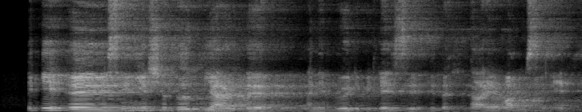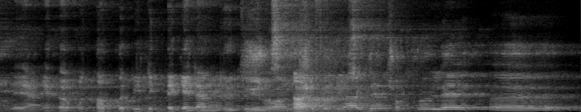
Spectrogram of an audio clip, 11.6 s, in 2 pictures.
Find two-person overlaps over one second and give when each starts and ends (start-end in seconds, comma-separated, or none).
8.3-9.6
